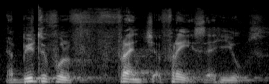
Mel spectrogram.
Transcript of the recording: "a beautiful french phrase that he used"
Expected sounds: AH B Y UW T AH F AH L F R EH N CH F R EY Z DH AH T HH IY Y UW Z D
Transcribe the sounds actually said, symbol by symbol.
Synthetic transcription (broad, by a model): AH B Y UW T AH F AH L F R EH N CH F R EY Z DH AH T HH IY Y UW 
